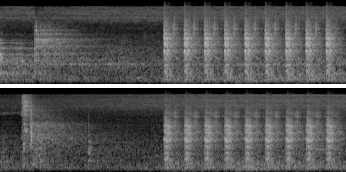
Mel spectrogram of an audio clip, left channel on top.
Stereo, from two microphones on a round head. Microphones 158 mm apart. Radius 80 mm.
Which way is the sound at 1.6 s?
55° left (ahead or behind).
